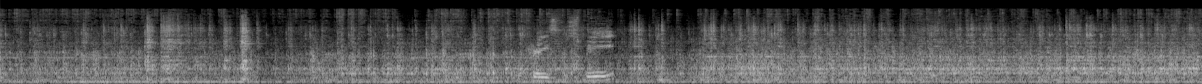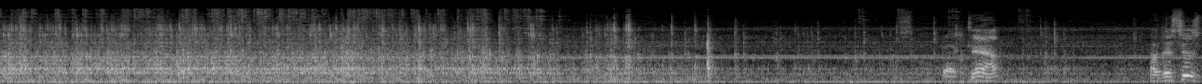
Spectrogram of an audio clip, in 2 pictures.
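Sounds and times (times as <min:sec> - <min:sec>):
stand mixer whirring: 0:00.0 - 0:24.0.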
